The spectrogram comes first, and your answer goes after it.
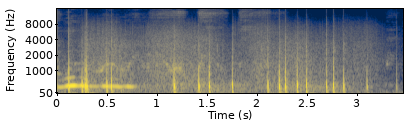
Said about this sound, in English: Fireworks noises.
